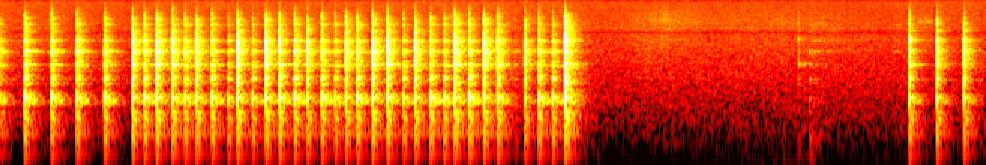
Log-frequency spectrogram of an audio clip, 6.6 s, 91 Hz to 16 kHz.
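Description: Wooden drumsticks tap a solid, octagonal HQ rubber-top drum practice pad. They play a run of dry, short-ringing, woody clicks centered around 750 Hz with bright edges, speeding into a dense burst. After a couple of seconds of near silence, a few more taps follow.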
